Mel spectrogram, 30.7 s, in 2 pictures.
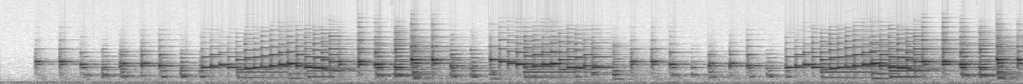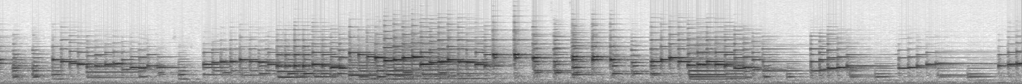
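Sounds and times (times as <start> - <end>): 
piano sonata in C major rondo: 0.0 - 30.6.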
